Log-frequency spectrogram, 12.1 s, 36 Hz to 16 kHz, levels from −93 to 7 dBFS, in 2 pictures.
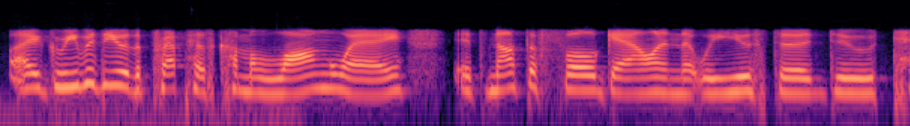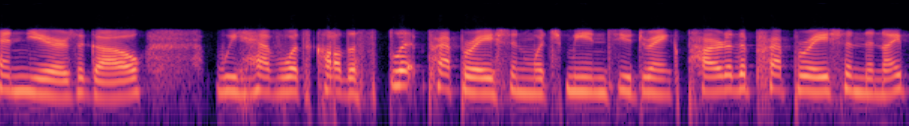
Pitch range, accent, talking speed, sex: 180-210 Hz, American, 205 wpm, female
